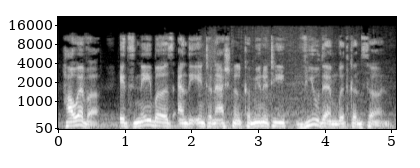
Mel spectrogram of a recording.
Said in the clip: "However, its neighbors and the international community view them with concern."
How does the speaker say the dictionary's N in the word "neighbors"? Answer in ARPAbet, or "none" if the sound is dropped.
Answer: N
